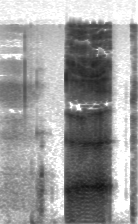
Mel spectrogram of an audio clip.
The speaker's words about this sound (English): Excuse me. Oh, sorry, I'm burping, you guys.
